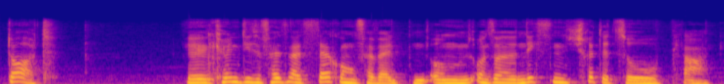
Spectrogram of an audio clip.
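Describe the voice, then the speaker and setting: A man giving playthrough commentary on a game, partly in character, in a halting, muttering way. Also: fairly high pitch, warm tone. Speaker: gamer playing and commenting.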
